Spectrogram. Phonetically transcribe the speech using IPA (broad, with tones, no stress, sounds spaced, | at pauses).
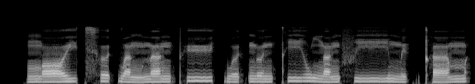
ŋ ɔː˨˥ j t͡sʰ ɵ˥ t̚ w ɐ˨˩ ŋ n̪ ɐ˨ ŋ pʰ yː˥ t̚ w ɵ˨˥ t̚ ŋ ɵ˧ n t̪ʰ iː˥ w ŋ ɐ˨˥ ŋ f iː˧ m ɪ˨˥ k̚ t̪ʰ ɐ˨˥ m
